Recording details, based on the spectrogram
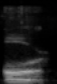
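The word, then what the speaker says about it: אור: word for skin and the word for light, um, there's one letter difference, but they're pronounced the same. It's or or.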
